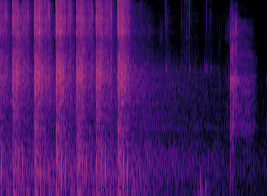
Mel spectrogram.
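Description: Rapid gunfire from a firearm in the VR game Hot Dogs, Horseshoes & Hand Grenades: a quick burst of about eight close, loud shots in steady rhythm, then a pause and a couple of fainter isolated shots.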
